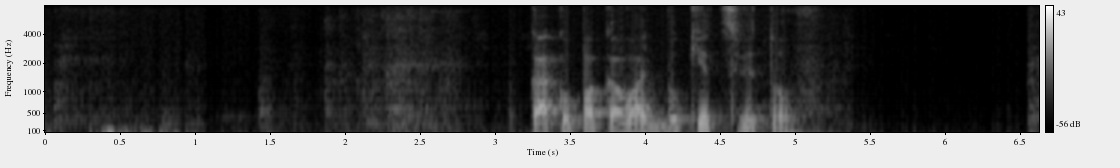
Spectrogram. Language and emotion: Russian, neutral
